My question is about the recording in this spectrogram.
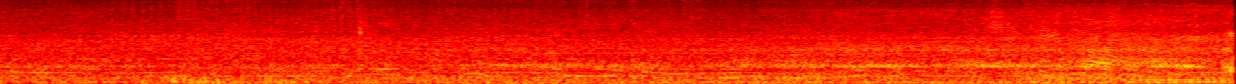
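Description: Go-kart engines running on the track in a steady hum, growing a little louder near the end as a kart comes closer.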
